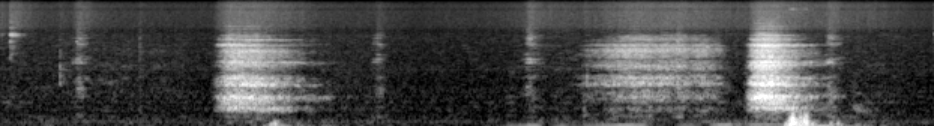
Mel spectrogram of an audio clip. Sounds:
Sigh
